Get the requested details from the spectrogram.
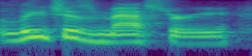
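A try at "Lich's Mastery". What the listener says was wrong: Every time you say it, it sounds like you're saying leash. Leash's mastery.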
